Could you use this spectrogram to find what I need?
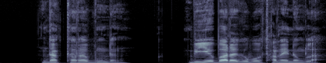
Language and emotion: Bodo, sad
